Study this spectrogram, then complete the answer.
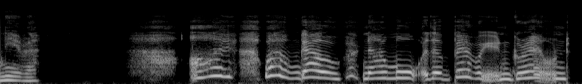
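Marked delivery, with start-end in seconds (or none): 1.9-5.7 put-on high, drawn-out voice of a sick boy; slow, high whine of a poor street boy; muttering frightened boy. A narrator's reading. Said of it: "muttered the boy".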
